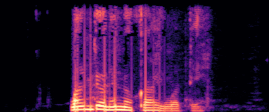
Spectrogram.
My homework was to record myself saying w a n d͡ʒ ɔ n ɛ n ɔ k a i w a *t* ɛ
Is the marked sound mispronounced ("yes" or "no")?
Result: no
